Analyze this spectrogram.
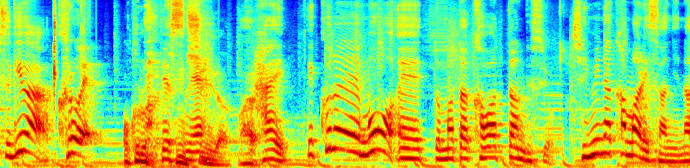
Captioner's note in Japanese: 咳払い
